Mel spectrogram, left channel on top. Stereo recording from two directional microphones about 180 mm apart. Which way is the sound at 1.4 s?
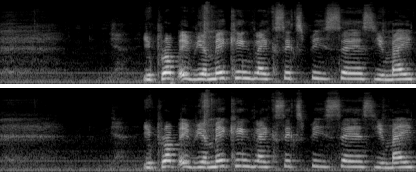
40° left (ahead or behind).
